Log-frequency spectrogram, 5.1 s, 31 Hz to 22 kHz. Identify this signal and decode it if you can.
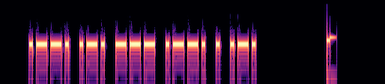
Morse code, heard as a keyed tone, about 25 wpm, 700 Hz. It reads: PROPER
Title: Sentences from Top 800 Words - New Word Drill - 25wpm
